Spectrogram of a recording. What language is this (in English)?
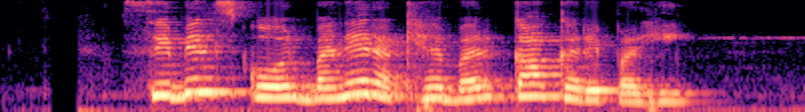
Chhattisgarhi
